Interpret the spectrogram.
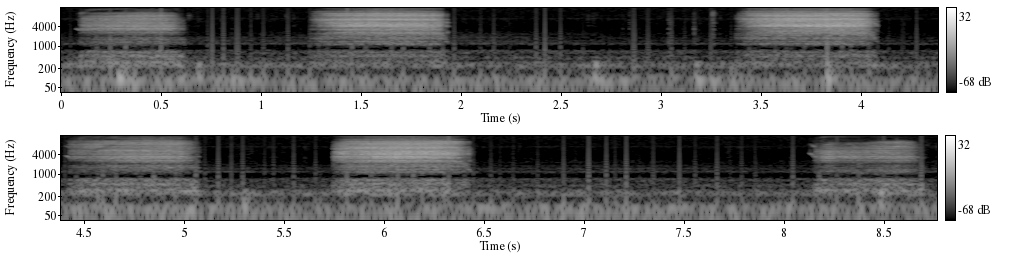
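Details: Wild barn owl young in a monitored nest box begging as the mother delivers rodents; rhythmic raspy hisses about every second and a half, each half a second long, over a low steady hum.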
